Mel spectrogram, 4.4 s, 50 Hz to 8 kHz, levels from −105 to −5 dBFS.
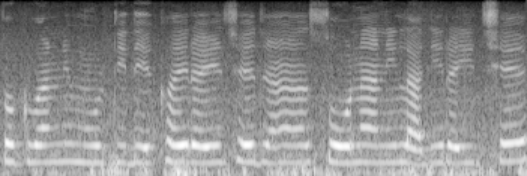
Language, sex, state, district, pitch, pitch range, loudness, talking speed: Gujarati, female, Gujarat, Gandhinagar, 290 Hz, 280-295 Hz, -16 LUFS, 135 wpm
